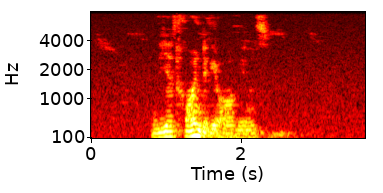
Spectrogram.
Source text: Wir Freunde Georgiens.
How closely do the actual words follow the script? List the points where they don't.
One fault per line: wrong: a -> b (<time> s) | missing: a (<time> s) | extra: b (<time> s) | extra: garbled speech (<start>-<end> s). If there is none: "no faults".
no faults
